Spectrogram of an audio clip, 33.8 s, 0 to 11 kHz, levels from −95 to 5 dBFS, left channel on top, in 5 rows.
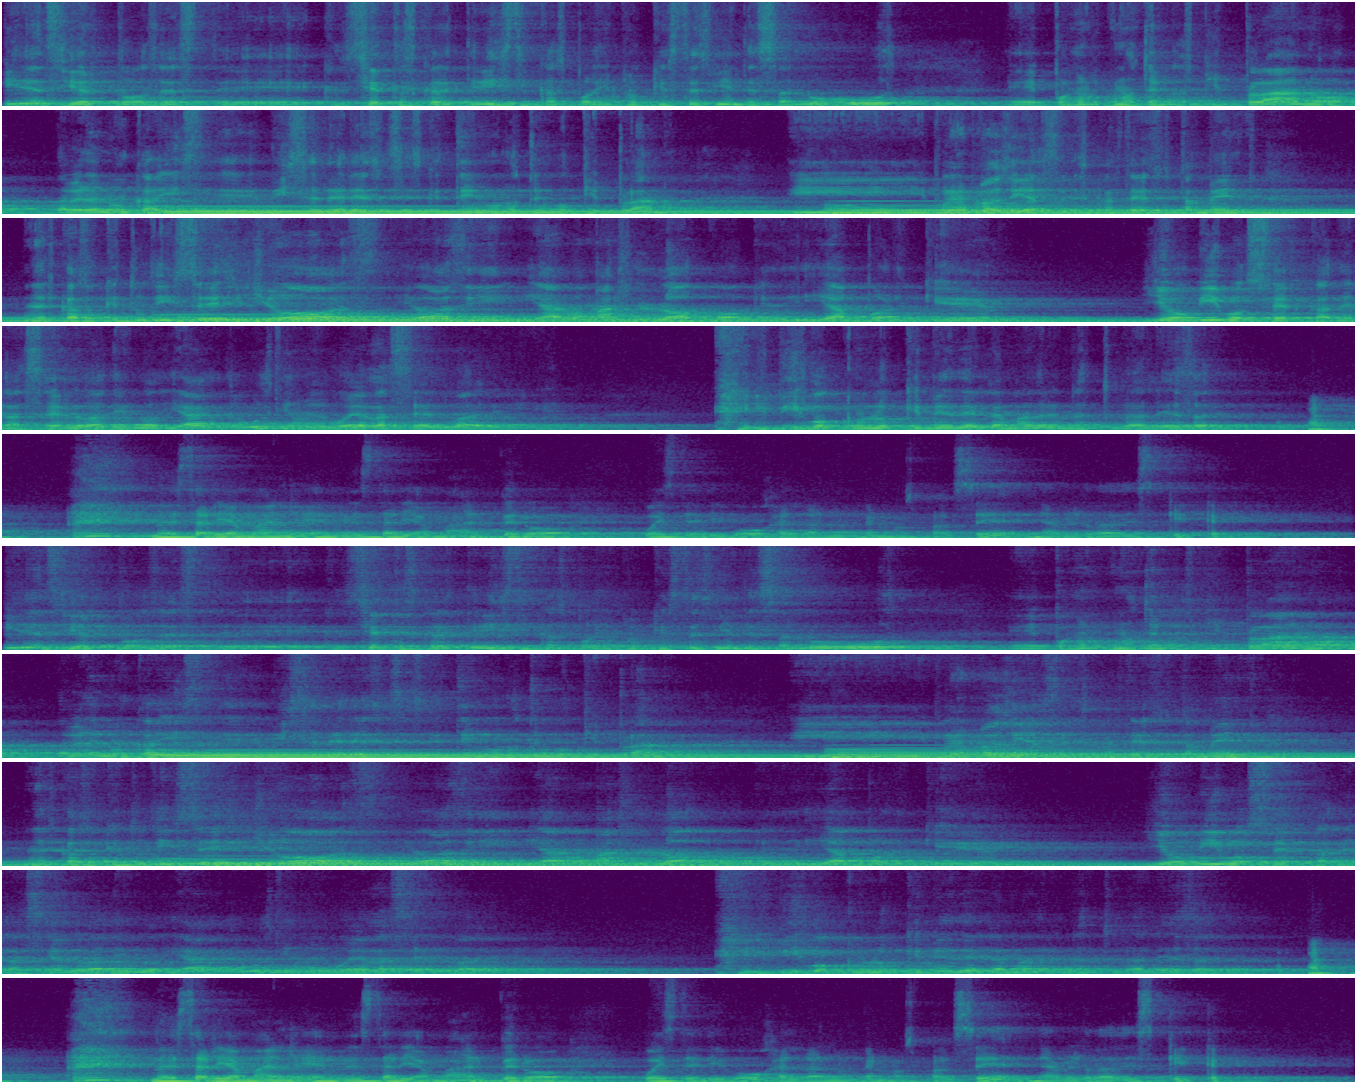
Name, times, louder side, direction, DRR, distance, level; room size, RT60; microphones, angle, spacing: voice 1, 0.0-4.5 5.0-6.8 7.0-10.1 10.7-13.2 13.6-18.6 19.2-23.1 23.9-26.5, left 2 dB, 35° left, 5 dB, 0.5 m, -29 dB
Piano, 7.5-20.8, left 1 dB, 60° left, 1.6 m, -29 dB
sound 1, 26.5-31.6, equal, 10° left, 1.7 m, -44 dB
voice 2, 27.4-30.0 30.3-33.1, right 1 dB, 15° right, 6 dB, 0.3 m, -29 dB
6.5 x 4.5 x 6.3 m, 2.5 s
head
